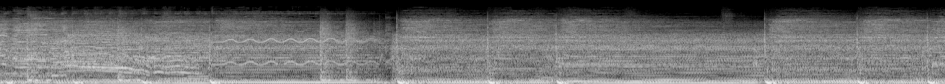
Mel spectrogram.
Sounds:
heavy metal, singing, progressive rock, music

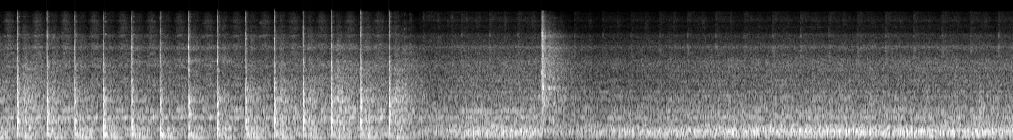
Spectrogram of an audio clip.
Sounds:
forging swords

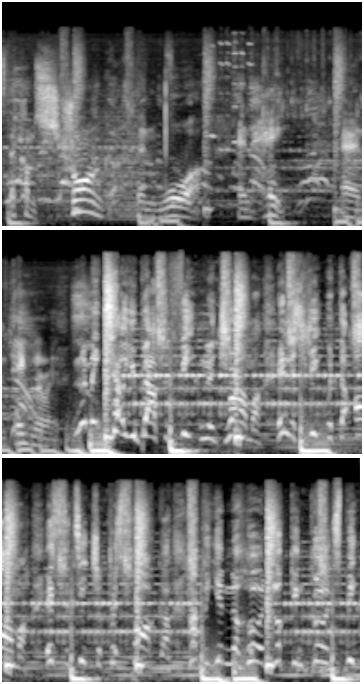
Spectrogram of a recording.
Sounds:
music, hip hop music

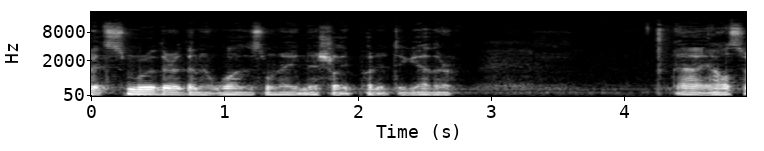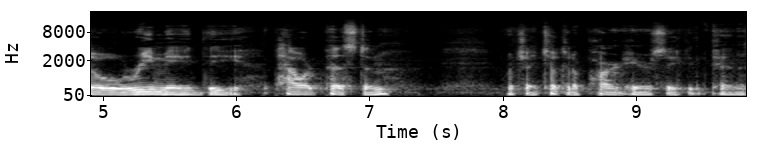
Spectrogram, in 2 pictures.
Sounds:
speech

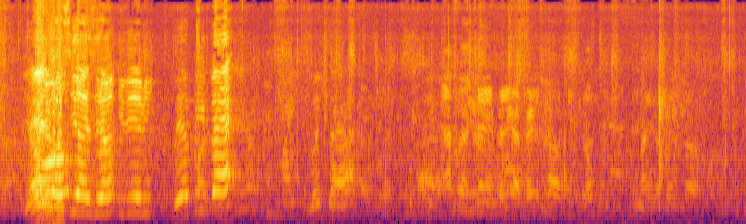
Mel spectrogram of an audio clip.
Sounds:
speech

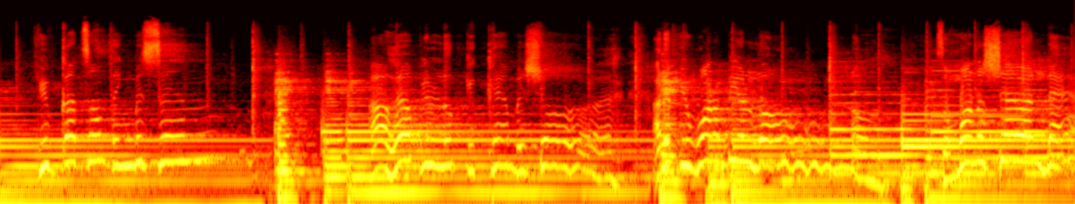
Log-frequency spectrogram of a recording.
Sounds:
music

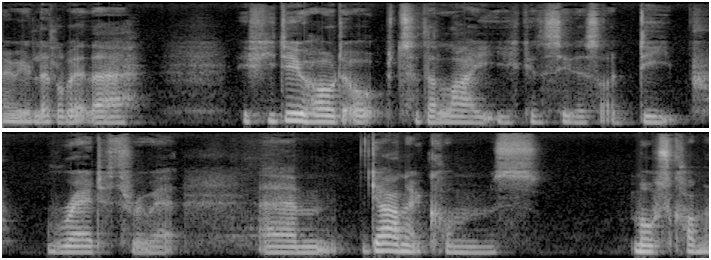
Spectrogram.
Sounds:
speech

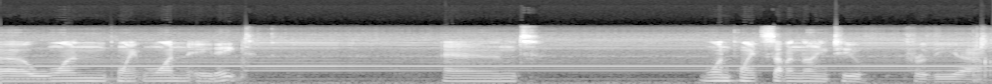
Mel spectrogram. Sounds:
hum, mains hum

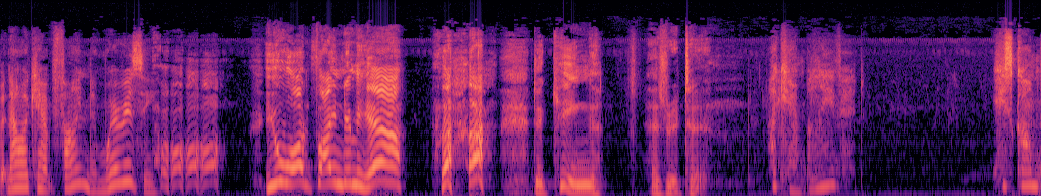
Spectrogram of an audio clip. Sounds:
speech

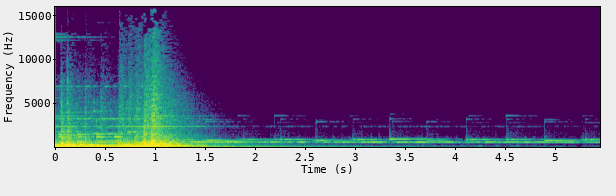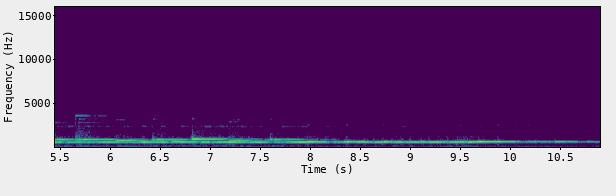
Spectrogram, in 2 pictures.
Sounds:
percussion, drum kit, music, drum, musical instrument

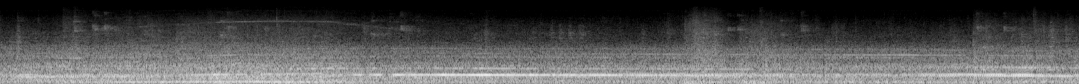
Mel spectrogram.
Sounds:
vehicle, driving buses, bus

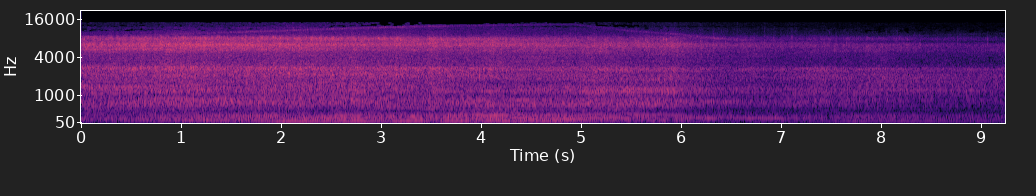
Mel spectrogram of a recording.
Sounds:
vehicle, bus

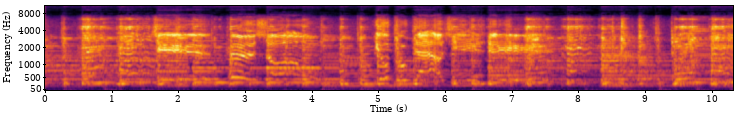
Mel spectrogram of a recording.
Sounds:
guitar, musical instrument, music, plucked string instrument

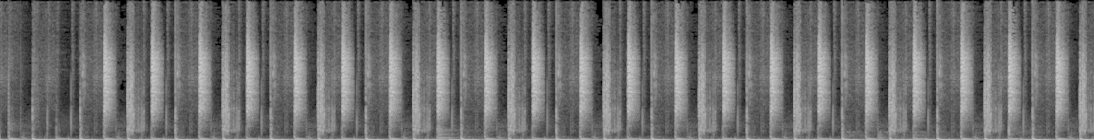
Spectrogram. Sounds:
music

